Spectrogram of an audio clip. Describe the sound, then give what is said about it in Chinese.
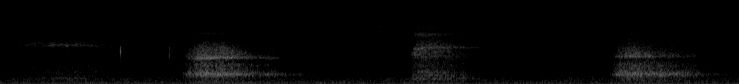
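Deep breathing in and out: three slow, airy breaths spaced about two seconds apart, each a soft rushing swell, quiet overall with faint small clicks between them. “吸气，吐气，再吸气，吐气，”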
